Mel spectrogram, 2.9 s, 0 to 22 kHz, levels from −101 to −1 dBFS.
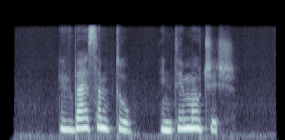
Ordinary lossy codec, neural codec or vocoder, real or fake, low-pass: none; codec, 24 kHz, 0.9 kbps, WavTokenizer, small release; fake; 10.8 kHz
